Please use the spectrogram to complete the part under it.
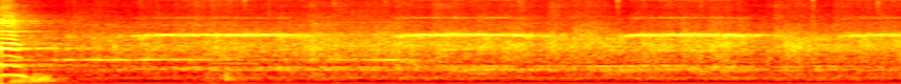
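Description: A church congregation claps and cheers for God, a sustained wash of applause and crowd noise that starts abruptly, holds steady and fairly loud, with voices mixed in.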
